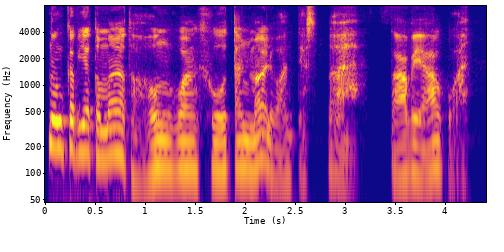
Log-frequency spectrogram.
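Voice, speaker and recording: A man voicing a brash, rude young martial artist who talks bluntly and makes loud demands. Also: on the low side, lively intonation, unhurried. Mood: scornful.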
